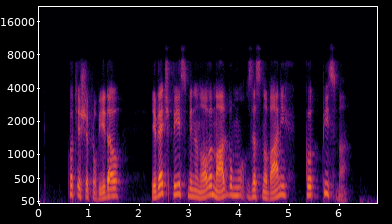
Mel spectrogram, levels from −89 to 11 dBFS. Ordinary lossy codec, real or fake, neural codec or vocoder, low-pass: Opus, 32 kbps; fake; codec, 16 kHz, 0.8 kbps, ZipCodec; 7.2 kHz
